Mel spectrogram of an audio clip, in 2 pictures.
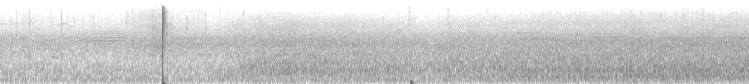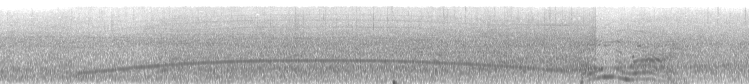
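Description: A stadium crowd murmurs and swells into a cheer.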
